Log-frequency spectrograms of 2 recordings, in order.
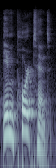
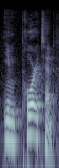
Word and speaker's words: important: pandemic right um so important important definitely the second syllable here here right important important so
